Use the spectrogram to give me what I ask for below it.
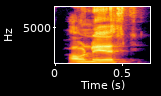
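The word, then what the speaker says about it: honest: साथ ए लगेगा example an apple N house silent H है वोवेल में एन ऑनेस्ट मैन डिफाइंड देखिए बोलने से ए इ आई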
